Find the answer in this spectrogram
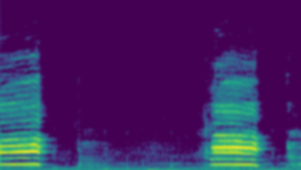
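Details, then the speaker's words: Two brief, high-pitched squeaky vocal bursts a few seconds apart: a streamer's recurring vocal tic, possibly stress-related, varying in pitch, volume and length, often mistaken for hiccups. "and I know it looks fake but a lot of times when people hear it they're like have you got the hiccups like nah it's my tick my hiccups are high pitched too but they sound totally different"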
